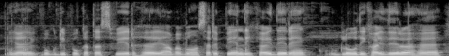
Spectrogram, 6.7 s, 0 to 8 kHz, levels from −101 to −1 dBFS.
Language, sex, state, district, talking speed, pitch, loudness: Hindi, male, Maharashtra, Aurangabad, 185 wpm, 110 Hz, -23 LUFS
